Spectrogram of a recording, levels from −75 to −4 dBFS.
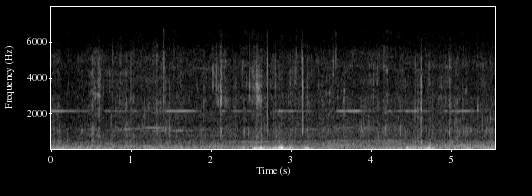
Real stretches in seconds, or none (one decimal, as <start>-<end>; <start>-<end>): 0.0-5.6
